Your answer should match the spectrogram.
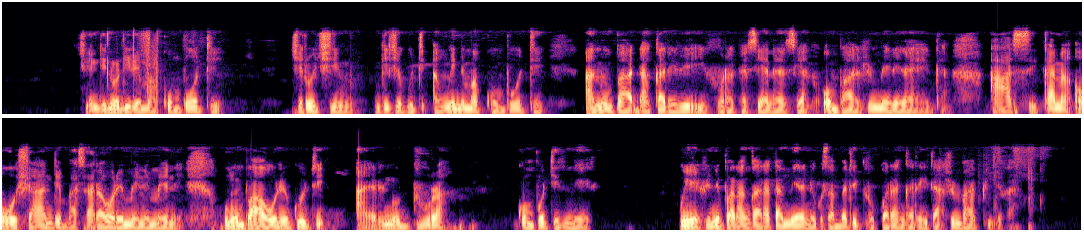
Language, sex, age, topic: Ndau, male, 25-35, health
